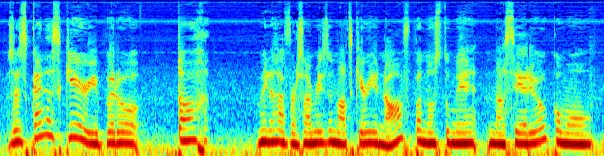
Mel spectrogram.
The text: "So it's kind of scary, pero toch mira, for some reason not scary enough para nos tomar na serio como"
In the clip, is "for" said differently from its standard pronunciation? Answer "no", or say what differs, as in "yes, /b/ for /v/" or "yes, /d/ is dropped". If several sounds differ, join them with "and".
no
